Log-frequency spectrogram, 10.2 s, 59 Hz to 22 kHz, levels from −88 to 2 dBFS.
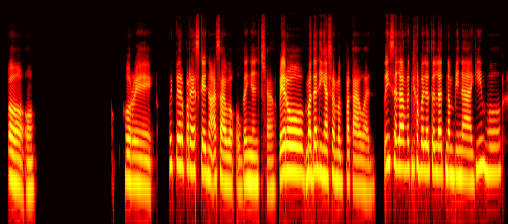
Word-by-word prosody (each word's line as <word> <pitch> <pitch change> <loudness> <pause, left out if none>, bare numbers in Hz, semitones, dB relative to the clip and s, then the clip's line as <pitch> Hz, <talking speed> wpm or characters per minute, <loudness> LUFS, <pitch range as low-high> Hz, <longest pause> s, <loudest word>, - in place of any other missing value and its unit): Oo. 155 -6 0 1.8
Korek. 170 -5 -3 0.3
Uy 280 - -5
pero 280 -2 +3
parehas 245 -2 +1
kayo 235 -2 +2
ng 200 - +1
asawa 180 -4 0
ko. - - -10
Ganyan 180 0 -1
siya, 155 -2 -9
pero 235 +1 +6
madali 230 +1 +3
nga 205 - +4
siya 220 - 0
magpatawad. 170 -5 -3 0.3
Uy 285 +3 +1
salamat 265 -3 +2
nga 275 +1 -1
pala 245 -1 0
sa 240 - -1
lahat 230 0 +3
ng 220 -1 -1
binahagi 205 +5 -2
mo. 230 -1 -6
210 Hz, 145 wpm, -21 LUFS, 175-240 Hz, 1.8 s, pero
